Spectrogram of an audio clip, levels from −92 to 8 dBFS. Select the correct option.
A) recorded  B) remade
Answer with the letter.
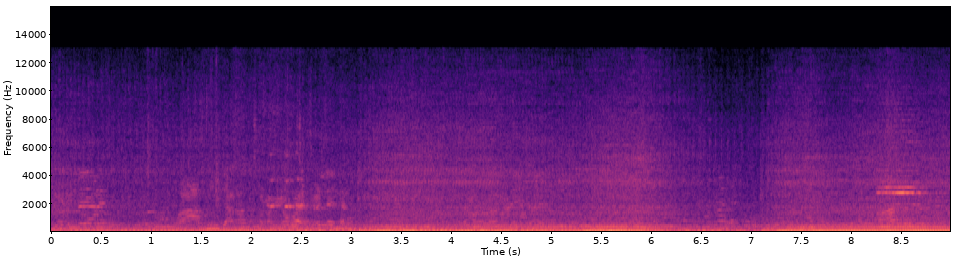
A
